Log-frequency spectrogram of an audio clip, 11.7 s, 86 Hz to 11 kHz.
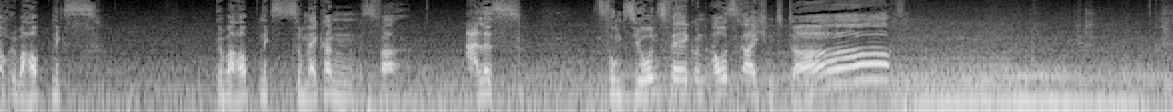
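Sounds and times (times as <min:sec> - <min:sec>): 
speech: 0:00.0 - 0:01.1, 0:02.1 - 0:05.3, 0:06.0 - 0:09.2
road rumble: 0:00.0 - 0:11.7
car towing a caravan accelerating to overtake a mowing machine: 0:03.6 - 0:11.7.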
